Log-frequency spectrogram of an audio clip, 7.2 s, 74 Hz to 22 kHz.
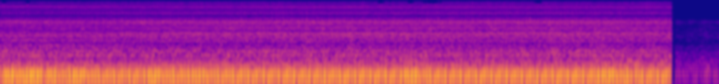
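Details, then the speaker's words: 2002 Saturn SL idling with its original ignition module refitted: rough, lumpy idle with stumbles as cylinder 4 misfires again; random cylinder 2 misfires likely a side effect of cylinder 4. "isfires all right so i put the original module back on this car and look at that there goes our misfire back on cylinder number four once again"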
